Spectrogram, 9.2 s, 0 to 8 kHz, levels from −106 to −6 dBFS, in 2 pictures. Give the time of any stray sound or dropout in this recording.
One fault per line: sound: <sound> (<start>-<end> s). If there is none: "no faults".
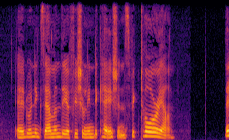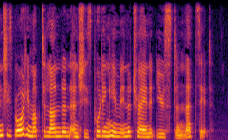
no faults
